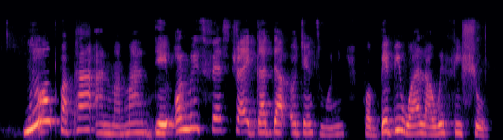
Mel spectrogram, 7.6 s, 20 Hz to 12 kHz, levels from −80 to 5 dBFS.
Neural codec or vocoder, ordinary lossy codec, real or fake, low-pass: codec, 16 kHz, 2 kbps, X-Codec, WavLM features, trained on Multilingual LibriSpeech; none; fake; 7.2 kHz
